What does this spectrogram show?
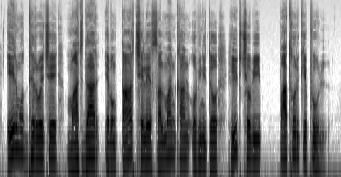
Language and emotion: Bengali, neutral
